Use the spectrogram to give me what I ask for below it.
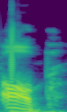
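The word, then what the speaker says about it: of: এই জন্যই এখানকার মধ্যে আমাদের অফটা হয়েছে, এই জন্যই আমাদের আর এর পরে অফটা হয়েছে, অব। হ্যাঁ, এটার সঠিক উচ্চারণ হচ্ছে অব, নট অফ। এখানে কিন্তু এটা এই যে ও এফ, এটা কিন্তু অব।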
